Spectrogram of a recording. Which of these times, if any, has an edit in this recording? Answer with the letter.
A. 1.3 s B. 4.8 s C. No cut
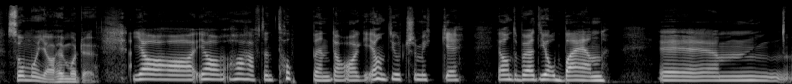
A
